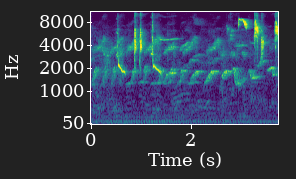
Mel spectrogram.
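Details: Orange-headed thrush, a contest champion kept in a cage in Tasikmalaya, Indonesia, gives quick downslurred whistles and sharp high chips in a busy run, while a low background hum continues.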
